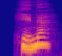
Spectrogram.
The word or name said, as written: AD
